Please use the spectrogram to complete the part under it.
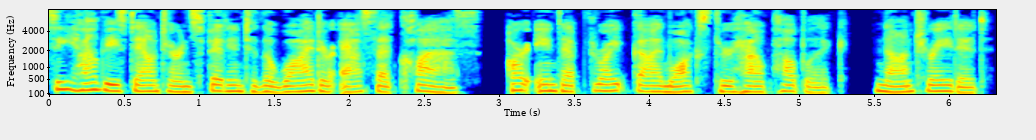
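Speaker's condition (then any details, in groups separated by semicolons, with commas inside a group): No condition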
